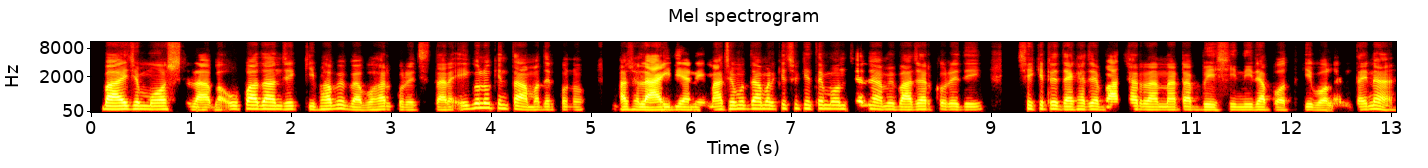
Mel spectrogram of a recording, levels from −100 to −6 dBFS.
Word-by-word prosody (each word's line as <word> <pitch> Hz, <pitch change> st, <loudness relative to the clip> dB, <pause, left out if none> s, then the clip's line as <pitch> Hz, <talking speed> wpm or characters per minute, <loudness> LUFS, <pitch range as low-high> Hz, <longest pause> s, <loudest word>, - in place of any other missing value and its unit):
বা 150 Hz, -, +10 dB
এই 155 Hz, -, +4 dB
যে 155 Hz, -, +3 dB
মসলা 145 Hz, -4 st, +1 dB
বা 120 Hz, -, -2 dB
উপাদান 160 Hz, 0 st, +5 dB
যে 150 Hz, -, +1 dB
কিভাবে 150 Hz, +5 st, 0 dB
ব্যবহার 120 Hz, +4 st, 0 dB
করেছে 120 Hz, -2 st, -7 dB
তারা 120 Hz, -1 st, +1 dB
এগুলো 210 Hz, +6 st, +1 dB
কিন্তু 175 Hz, -3 st, -4 dB
আমাদের 130 Hz, +1 st, -5 dB
কোন 130 Hz, -1 st, -8 dB, 0.5 s
আসলে 130 Hz, -1 st, +3 dB
আইডিয়া 125 Hz, +1 st, +1 dB
নেই। 115 Hz, -1 st, -5 dB
মাঝেমধ্যে 160 Hz, +5 st, +1 dB
আমার 165 Hz, -1 st, 0 dB
কিছু 180 Hz, +1 st, -7 dB
খেতে 175 Hz, 0 st, -2 dB
মন 165 Hz, 0 st, 0 dB
চাইলে 170 Hz, -1 st, -2 dB
আমি 145 Hz, +1 st, -3 dB
বাজার 135 Hz, +2 st, +2 dB
করে 140 Hz, -1 st, -2 dB
দেই। 135 Hz, 0 st, -4 dB, 0.4 s
সেক্ষেত্রে 160 Hz, 0 st, -1 dB
দেখা 140 Hz, +1 st, 0 dB
যায় 140 Hz, -2 st, +1 dB
বাসার 145 Hz, +4 st, +2 dB
রান্নাটা 130 Hz, +1 st, 0 dB, 0.2 s
বেশি 125 Hz, +1 st, -3 dB
নিরাপদ। 125 Hz, -3 st, -1 dB, 0.2 s
কি 130 Hz, -, -3 dB
বলেন, 110 Hz, -1 st, -3 dB
তাই 130 Hz, +1 st, -1 dB
না? 155 Hz, -, +3 dB
140 Hz, 180 wpm, -23 LUFS, 125-160 Hz, 0.5 s, বা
